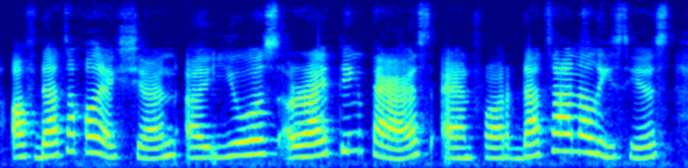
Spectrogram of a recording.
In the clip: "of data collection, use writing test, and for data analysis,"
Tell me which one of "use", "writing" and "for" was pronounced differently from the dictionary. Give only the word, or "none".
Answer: none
